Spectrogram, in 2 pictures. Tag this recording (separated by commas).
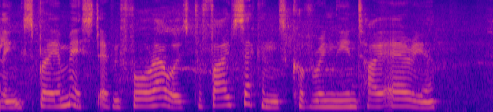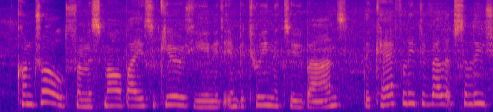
Speech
